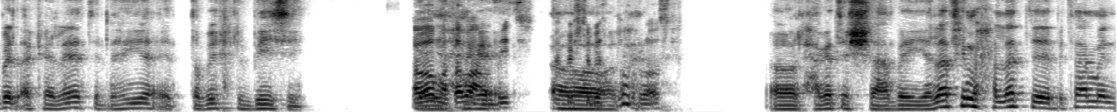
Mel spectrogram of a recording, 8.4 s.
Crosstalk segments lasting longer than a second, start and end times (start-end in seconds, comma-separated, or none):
3.1-4.8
